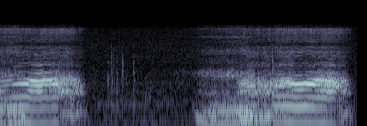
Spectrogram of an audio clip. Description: Koncert chrapania Leniwca i Wieży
